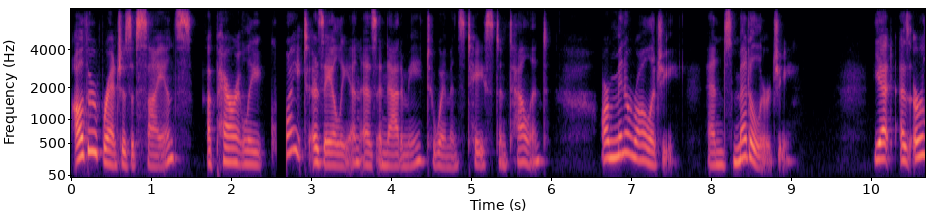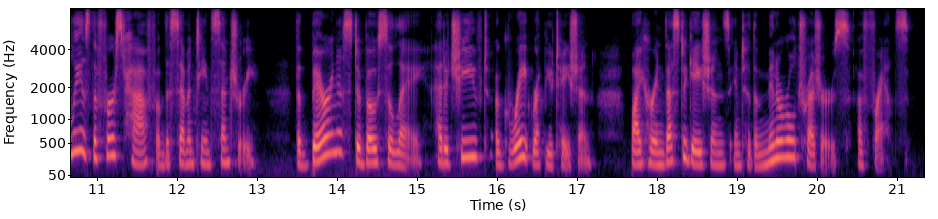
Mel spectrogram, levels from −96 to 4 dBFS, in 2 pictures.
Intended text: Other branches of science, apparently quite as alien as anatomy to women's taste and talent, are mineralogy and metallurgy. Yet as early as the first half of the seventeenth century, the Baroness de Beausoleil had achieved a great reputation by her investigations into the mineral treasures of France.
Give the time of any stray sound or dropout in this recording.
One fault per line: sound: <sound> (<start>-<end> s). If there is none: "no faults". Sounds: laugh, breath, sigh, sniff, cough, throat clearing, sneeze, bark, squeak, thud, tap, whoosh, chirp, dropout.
sound: dropout (2.6-2.7 s)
